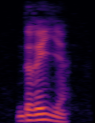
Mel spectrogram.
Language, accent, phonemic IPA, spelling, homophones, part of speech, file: French, France, /dʁil/, drille, drillent / drilles, noun / verb, LL-Q150 (fra)-drille.wav
- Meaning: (noun) 1. soldier 2. fellow; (verb) inflection of driller: 1. first/third-person singular present indicative/subjunctive 2. second-person singular imperative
